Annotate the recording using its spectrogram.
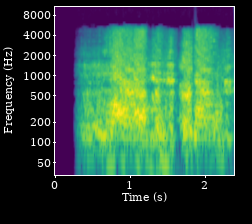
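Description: A loud, rough roar, like a big animal's, starts about a quarter second in and carries on with a couple of brief dips.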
